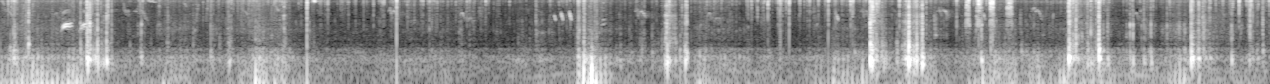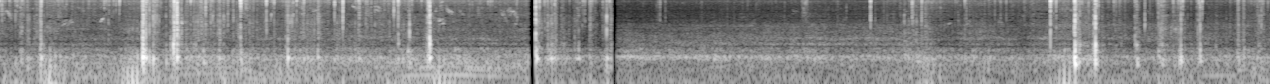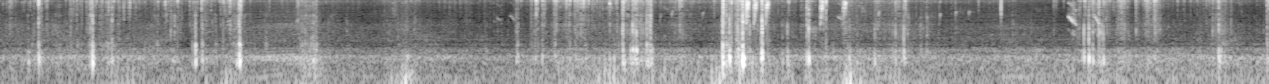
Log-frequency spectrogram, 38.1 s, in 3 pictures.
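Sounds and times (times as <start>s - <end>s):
bird wingbeats: 0.0s - 3.1s, 5.5s - 6.2s, 30.9s - 34.6s
birds tapping on plastic feeder: 0.0s - 7.4s, 30.4s - 36.7s.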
